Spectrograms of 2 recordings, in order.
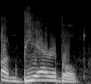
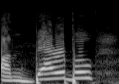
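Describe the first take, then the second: First: The middle syllable sounds like beer. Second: The middle syllable sounds like bear. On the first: The speaker calls it wrong. "not unbearable" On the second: The speaker calls it right. "So you say bear, not beer. It is unbearable"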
